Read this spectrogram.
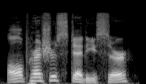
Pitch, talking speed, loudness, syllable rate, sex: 125 Hz, 165 wpm, -16 LUFS, 5.8 syllables/s, male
